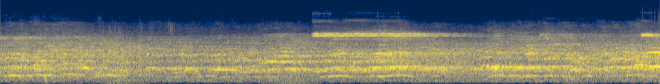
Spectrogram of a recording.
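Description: Wrestling hall ambience: distant voices and calls from around the mats, with occasional dull thuds. A high, steady whistle-like tone sounds about four seconds in and lasts a second and a half.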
